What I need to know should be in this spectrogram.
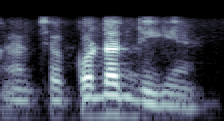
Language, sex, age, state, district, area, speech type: Bengali, male, 60+, West Bengal, Purba Medinipur, rural, conversation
